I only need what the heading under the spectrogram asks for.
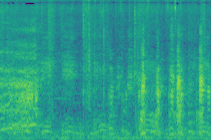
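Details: Morning egg collection among Desi ducks at a village farm in Andhra Pradesh. A softer murmur opens, then sharp, harsh quacks sound in short groups about every third of a second near the end.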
